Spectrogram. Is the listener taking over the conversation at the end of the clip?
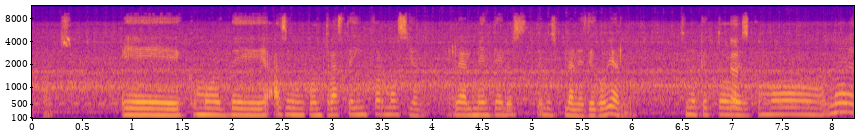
No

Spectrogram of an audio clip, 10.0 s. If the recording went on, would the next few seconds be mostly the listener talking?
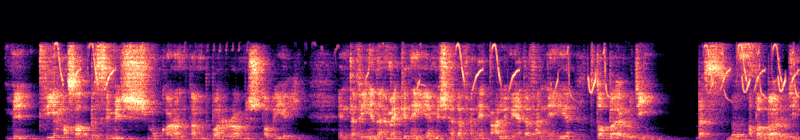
No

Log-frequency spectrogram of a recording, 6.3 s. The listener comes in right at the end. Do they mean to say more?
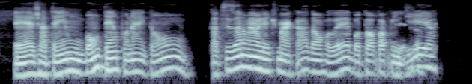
Yes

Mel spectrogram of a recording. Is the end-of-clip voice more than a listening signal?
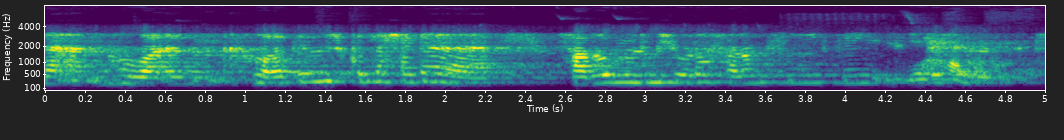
Yes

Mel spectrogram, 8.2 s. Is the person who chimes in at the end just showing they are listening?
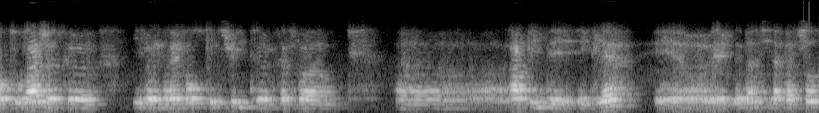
Yes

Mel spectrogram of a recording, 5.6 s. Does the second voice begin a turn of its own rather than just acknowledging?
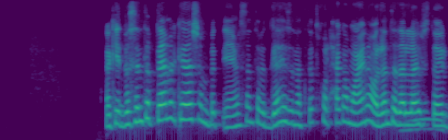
Yes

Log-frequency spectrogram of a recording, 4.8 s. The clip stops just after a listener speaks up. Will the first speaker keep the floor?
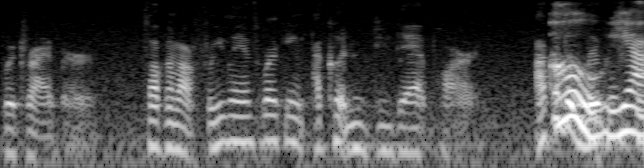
Yes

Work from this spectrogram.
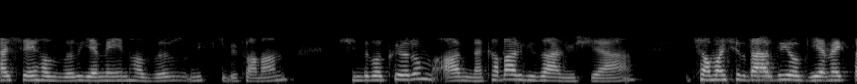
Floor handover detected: No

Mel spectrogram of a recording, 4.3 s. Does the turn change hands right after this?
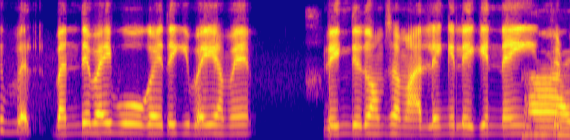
No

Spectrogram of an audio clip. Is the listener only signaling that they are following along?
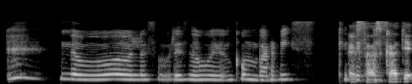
No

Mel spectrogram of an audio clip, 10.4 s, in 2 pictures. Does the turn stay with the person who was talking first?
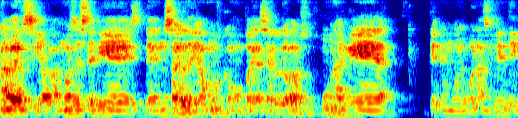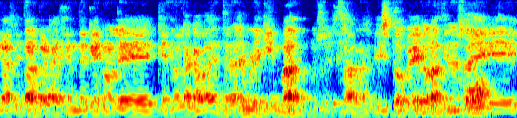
No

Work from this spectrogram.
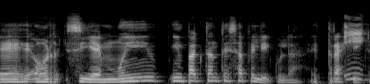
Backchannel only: No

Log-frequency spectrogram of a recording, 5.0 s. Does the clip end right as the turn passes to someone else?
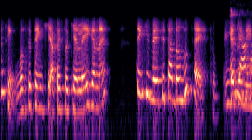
Yes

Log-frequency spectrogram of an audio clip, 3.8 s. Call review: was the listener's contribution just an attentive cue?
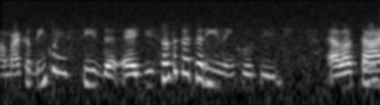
Yes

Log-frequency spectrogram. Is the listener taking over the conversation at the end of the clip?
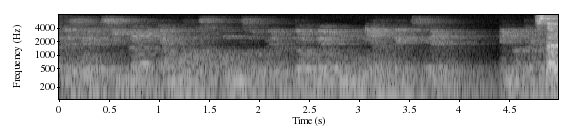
Yes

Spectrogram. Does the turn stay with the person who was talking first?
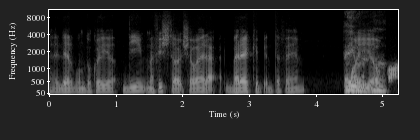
No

